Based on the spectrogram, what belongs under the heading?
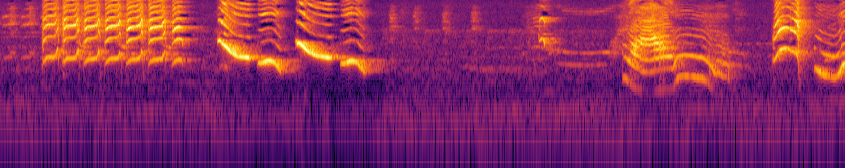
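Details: Laughingthrush singing to provoke a rival: a run of rapid stacked chirps, two loud downward-sweeping whistles, a pause, then warbled, wavering notes and sharp downslurs over a faint low hum.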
